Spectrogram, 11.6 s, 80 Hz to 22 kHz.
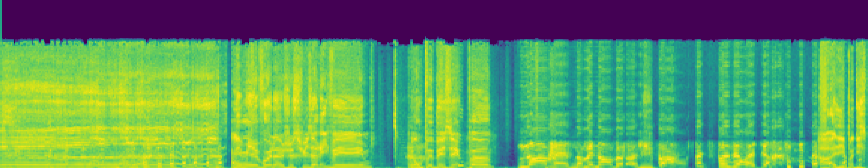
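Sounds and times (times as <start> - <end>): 
motor scooter engine revving as its rider sets off: 0.0 - 3.0
laughter: 0.4 - 3.2, 10.2 - 11.5
speech: 3.5 - 11.5.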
